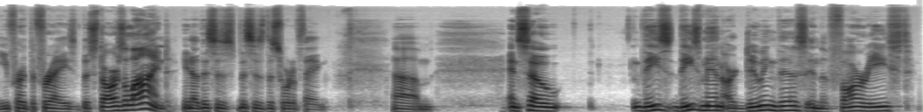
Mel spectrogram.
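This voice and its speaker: A man's voice: lowish voice, dry recording, studio quality. A man from Tennessee with a Tennessee accent, hosting and teaching the Bible in a casual storytelling way, often repeating words.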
